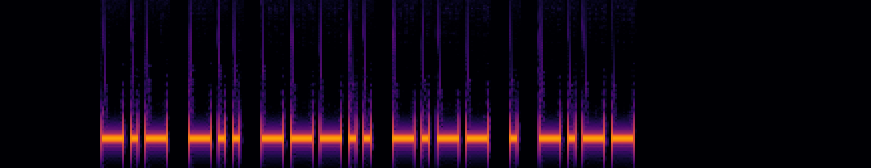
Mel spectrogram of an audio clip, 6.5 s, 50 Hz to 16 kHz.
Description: Morse code, heard as a keyed tone, about 22 wpm, 700 Hz. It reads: KD8YEY
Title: USA Call Signs - 6 Characters - Repeated 2x - 22wpm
